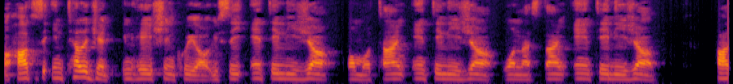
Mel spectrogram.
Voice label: How to say Intelligent in Haitian Creole Entelijan pronunciation by a native Haitian Creole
